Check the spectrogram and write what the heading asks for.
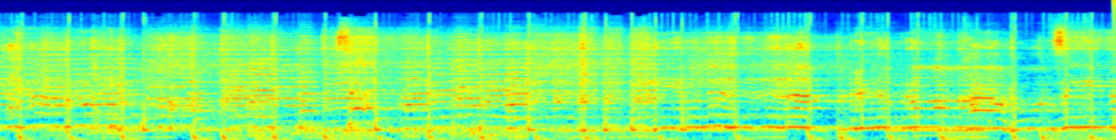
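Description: Live band playing Thai ramwong dance music with a steady beat.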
